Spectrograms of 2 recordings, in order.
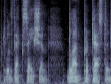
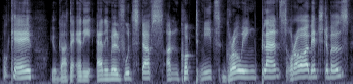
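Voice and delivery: put-on loud, raised voice with Spanish accent; truculent Spanish corporal; 10 semitones higher, 6 dB louder than usual. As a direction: interrogate them like a bullying customs guard. Sneering Spanish corporal questions captives.

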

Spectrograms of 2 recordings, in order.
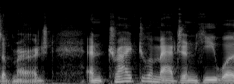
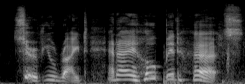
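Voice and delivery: high, spiteful retort; snapping. A narrator's reading. Vanity scolding the wounded pirate, high-pitched snap. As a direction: snap it back in a high lady's voice. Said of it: "snapped Vanity".

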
